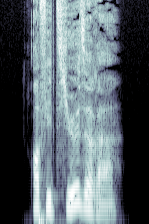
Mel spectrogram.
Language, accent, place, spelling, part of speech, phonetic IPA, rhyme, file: German, Germany, Berlin, offiziöserer, adjective, [ɔfiˈt͡si̯øːzəʁɐ], -øːzəʁɐ, De-offiziöserer.ogg
- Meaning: inflection of offiziös: 1. strong/mixed nominative masculine singular comparative degree 2. strong genitive/dative feminine singular comparative degree 3. strong genitive plural comparative degree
